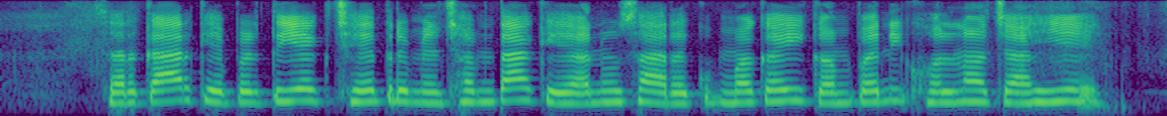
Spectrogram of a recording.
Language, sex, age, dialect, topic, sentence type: Maithili, female, 25-30, Angika, agriculture, question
